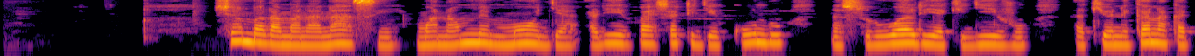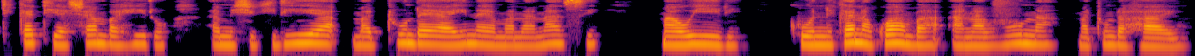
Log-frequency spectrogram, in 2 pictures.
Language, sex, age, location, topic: Swahili, female, 25-35, Dar es Salaam, agriculture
